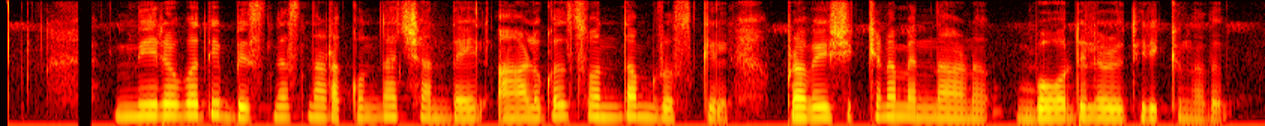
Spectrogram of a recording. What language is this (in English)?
Malayalam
